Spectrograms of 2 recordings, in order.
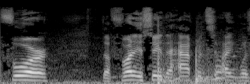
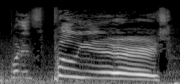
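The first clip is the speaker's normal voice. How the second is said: excited shout; 8 semitones higher, 3 dB louder, much slower than usual. Real, not acted. Hyping the New Year night.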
